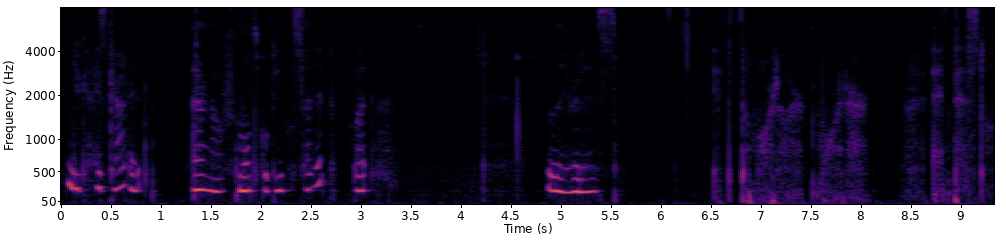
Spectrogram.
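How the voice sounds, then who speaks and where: Young female ASMR streamer, soft whisper, unhurried, reading chat between triggers. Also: medium pitch. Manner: soft whispering, chatting with viewers while making trigger sounds. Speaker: ASMR livestream host.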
